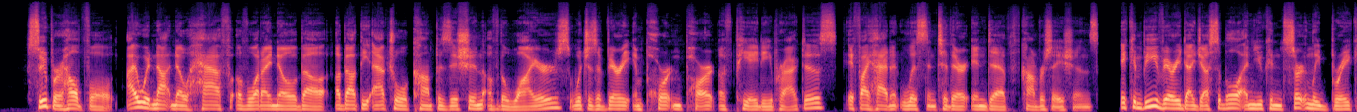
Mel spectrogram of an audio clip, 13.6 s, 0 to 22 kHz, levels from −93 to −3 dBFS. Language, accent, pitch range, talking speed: English, American, 115-135 Hz, 205 wpm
